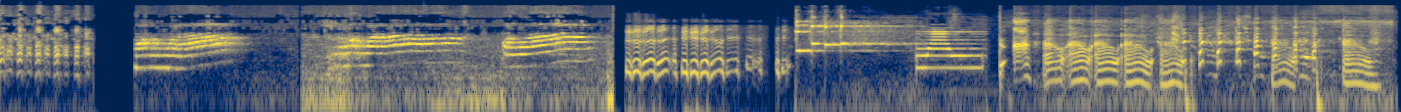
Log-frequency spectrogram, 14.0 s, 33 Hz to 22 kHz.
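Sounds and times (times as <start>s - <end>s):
cat meowing: 3.3s - 6.0s.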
